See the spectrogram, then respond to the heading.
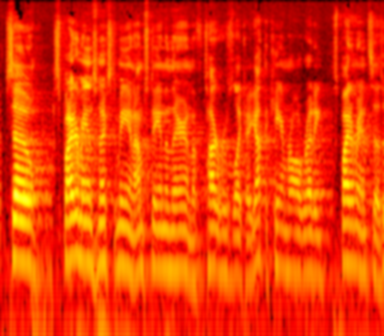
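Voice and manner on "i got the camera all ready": rushed photographer. Retold or imitated. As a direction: rush it out like a busy photographer. Photographer hurrying the shot.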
